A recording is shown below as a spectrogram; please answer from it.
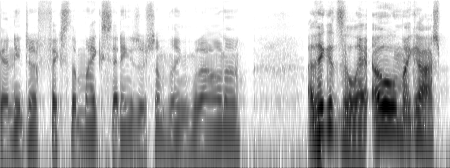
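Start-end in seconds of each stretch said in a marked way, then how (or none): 3.1-4.4 loud, high, interrupted outburst; alarmed reaction, pitched up; startled exclamation. Real, not acted. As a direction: break off and cry out at the game. Startled mid-sentence by game.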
